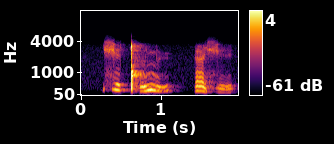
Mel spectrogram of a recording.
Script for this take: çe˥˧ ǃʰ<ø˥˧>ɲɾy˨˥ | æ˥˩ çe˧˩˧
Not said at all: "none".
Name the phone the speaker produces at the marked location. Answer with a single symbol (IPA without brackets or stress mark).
ø˧˥˧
